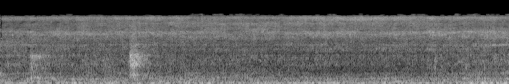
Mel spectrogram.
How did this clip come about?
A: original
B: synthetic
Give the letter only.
B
